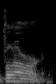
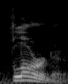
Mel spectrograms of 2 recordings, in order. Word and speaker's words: Florida: between the two the florida f-l-a-r-d-a in florida there's florida people who just kind of say replace the o part with an a and yet they go ahead and make it a three-syllable word and that would be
